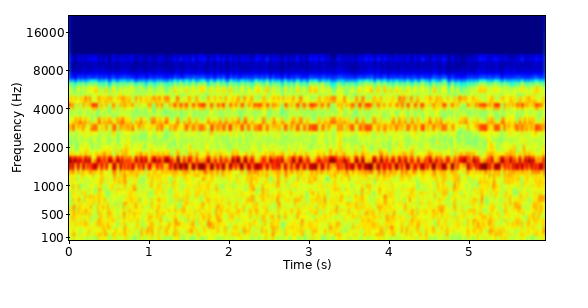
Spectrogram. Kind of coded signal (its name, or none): two-tone teleprinter signal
